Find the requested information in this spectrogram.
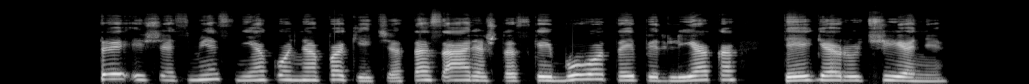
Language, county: Lithuanian, Tauragė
